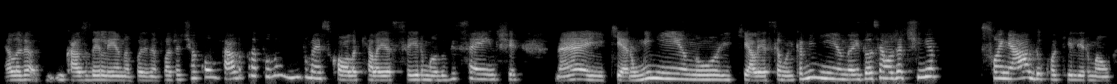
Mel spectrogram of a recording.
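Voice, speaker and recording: A woman's voice: on the high side, lively intonation, fast talker, dull audio. A mother speaking as a guest, telling a personal story in a heartfelt, casual way with many fillers.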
